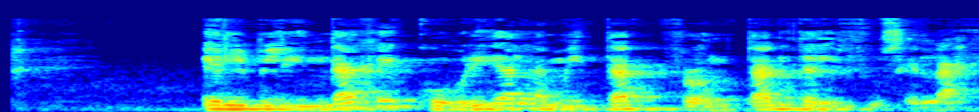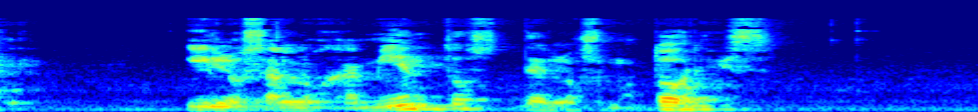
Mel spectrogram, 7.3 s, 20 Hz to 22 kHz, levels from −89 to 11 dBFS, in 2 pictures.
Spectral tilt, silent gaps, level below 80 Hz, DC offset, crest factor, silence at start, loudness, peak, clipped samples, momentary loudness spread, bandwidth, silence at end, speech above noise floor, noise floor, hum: -5.5 dB/octave; none; -56 dBFS; under 0.1%; 20 dB; 0.05 s; -23 LUFS; -4 dBFS; under 0.1%; 13 LU; 11.5 kHz; 0.8 s; 35 dB; -58 dBFS; none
